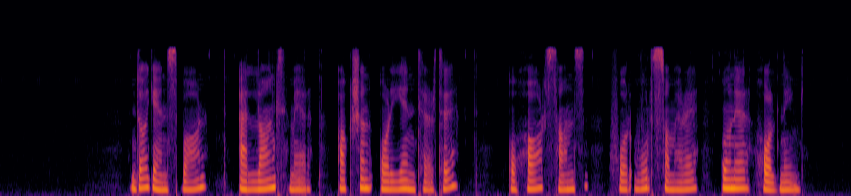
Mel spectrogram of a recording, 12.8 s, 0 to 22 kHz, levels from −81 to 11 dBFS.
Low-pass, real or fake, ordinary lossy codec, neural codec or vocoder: none; real; none; none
